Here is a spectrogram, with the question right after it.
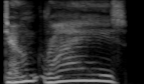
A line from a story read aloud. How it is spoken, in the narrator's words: Hermione whispered imploringly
